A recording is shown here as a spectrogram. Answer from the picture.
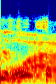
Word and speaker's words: Dubois: Yeah, and remember, I think Dubois, whatever you say his name.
